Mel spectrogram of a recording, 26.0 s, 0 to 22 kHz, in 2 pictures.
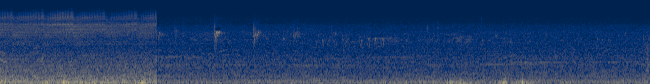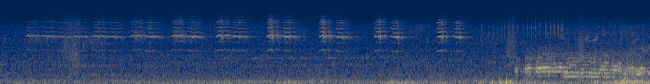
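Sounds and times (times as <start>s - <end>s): low outdoor rumble: 0.0s - 3.2s, 3.8s - 26.0s
bird calling: 13.5s - 26.0s.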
